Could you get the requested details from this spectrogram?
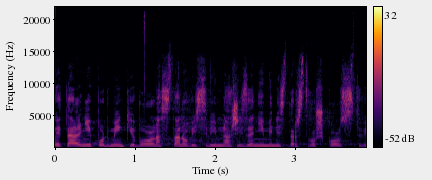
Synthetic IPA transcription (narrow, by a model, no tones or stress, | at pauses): ɛt̪alɲiːpo̞dmiːŋkɪvo̞lnast̪ano̞viːsviːmnariːzɛɲiːmɪnɪst̪ɛɾst̪vo̞ʃko̞lst̪viː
